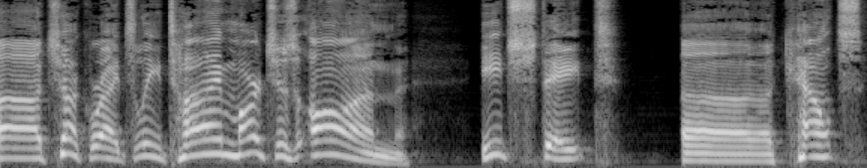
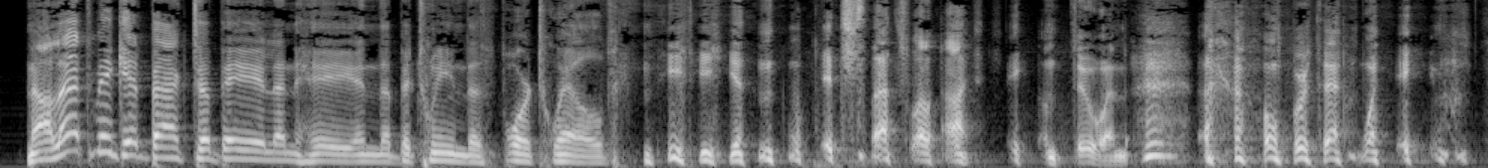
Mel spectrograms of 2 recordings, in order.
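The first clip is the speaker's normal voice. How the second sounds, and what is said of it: Attempted Amish accent. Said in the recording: “I don't know if that was an Amish accent. That was the best I could do.”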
